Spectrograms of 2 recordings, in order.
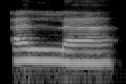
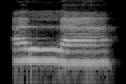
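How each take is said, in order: First: The L sound is light and thin. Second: The same.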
